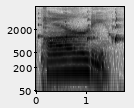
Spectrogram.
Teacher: So in American English, we flap this T. · This is a word where the AR does say the R sound, so it is just like the word part or car, far. We have the R, flap T, and then the Y says the E sound.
